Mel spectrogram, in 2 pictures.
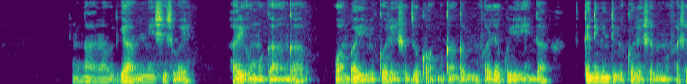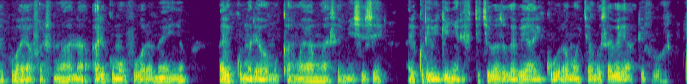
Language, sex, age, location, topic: Kinyarwanda, male, 18-24, Kigali, health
